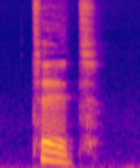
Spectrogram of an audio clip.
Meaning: plural of tête
- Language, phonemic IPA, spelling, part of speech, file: French, /tɛt/, têtes, noun, LL-Q150 (fra)-têtes.wav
